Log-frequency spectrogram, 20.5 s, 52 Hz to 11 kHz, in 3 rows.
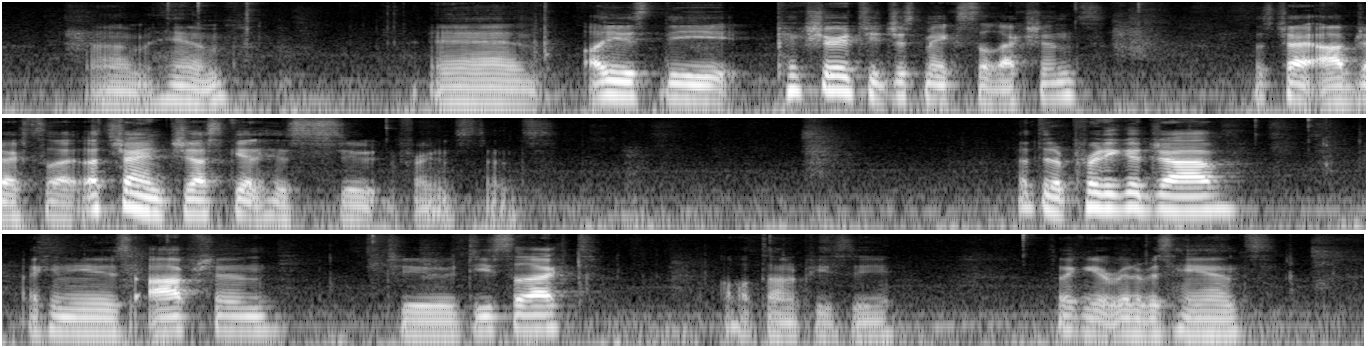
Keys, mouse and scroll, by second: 1.0 click, 2.0 middle click, 2.1 middle click, 2.8 scroll, 5.7 click, 8.7 click, 12.0-12.4 scroll, 13.4 click, 13.8 click, 15.5 alt+click, 15.8 alt+click, 18.7 alt+click.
